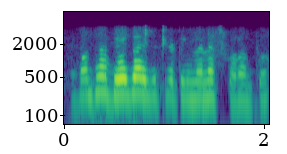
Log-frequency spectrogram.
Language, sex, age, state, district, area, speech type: Odia, male, 45-60, Odisha, Nabarangpur, rural, conversation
